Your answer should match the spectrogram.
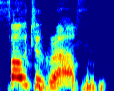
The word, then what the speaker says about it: photograph: of the syllables so here we have to say photo photo on the first one in the second here photograph photograph photograph so that's what your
